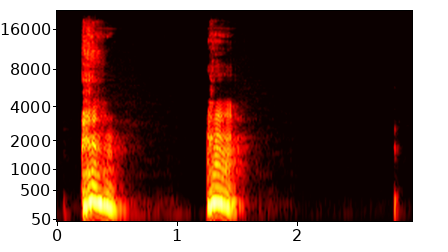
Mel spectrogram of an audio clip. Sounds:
Throat clearing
